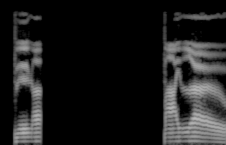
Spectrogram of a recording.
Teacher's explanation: The stress is on the first syllable.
